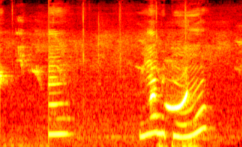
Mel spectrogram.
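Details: Hand-tame ringneck parrot kept as a pet, producing low, voice-like harmonic syllables, one short and one longer wavering phrase, over a faint background hum.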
